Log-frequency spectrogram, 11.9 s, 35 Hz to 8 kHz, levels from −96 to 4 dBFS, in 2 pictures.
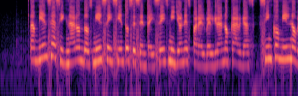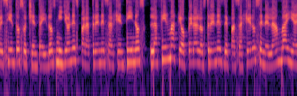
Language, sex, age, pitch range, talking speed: Spanish, female, 20-39, 210-255 Hz, 135 wpm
